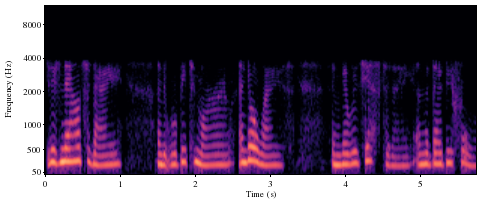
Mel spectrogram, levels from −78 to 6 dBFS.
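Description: Speech coded throughout by the AMR narrowband mobile codec: nothing passes above about 3.8 kHz, and heavy buzzy, synthetic coloration points to a low mode near 5.9 kbps. Unlike a plain low-pass filter, which only dulls the sound, the vocal-tract model reshapes the voice itself.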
